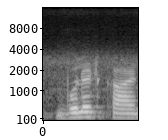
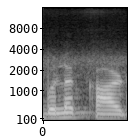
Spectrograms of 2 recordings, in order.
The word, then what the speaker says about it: bullock cart: तो बुलेट कार्ड नहीं है, बुलक कार्ड होता है।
